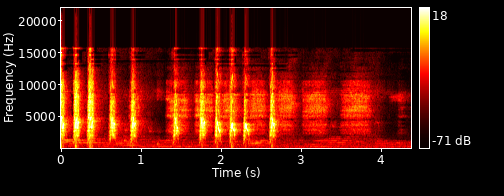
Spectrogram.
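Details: Grey-cheeked bulbul giving its harsh crecetan chatter: a rapid run of about a dozen dry, rasping, broadband notes over roughly two and a half seconds, then softer, drawn-out hissing notes trailing away.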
